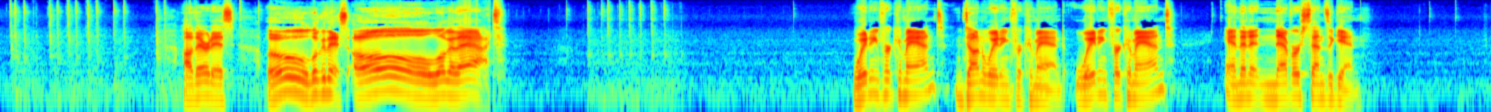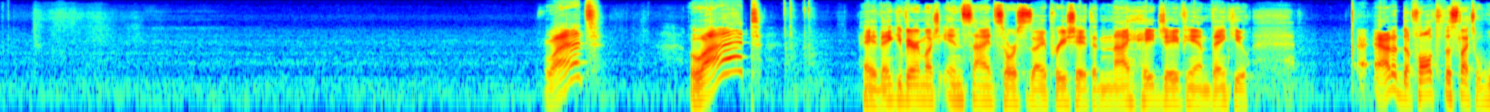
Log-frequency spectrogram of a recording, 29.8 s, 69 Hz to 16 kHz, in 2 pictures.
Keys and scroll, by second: 0.0 ctrl+u, 0.4 ctrl+u, 0.7 ctrl+u, 1.2 ctrl+u, 2.3 ctrl+d, 2.3 typing, 3.9-5.2 typing, 22.7 alt++, 22.7 alt+[.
